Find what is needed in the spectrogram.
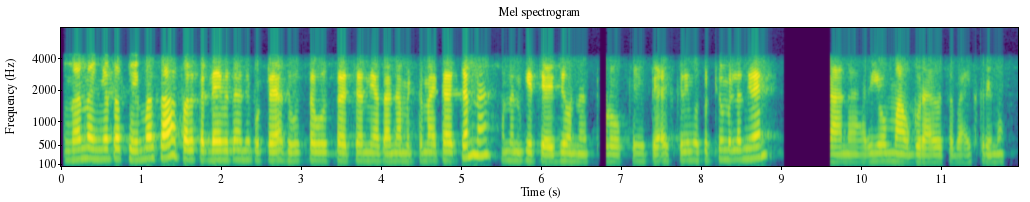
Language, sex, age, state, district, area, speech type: Sindhi, female, 45-60, Gujarat, Kutch, rural, conversation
